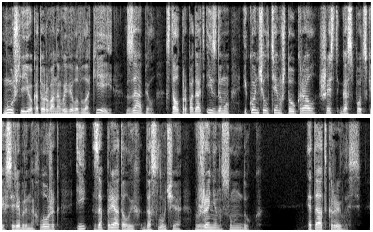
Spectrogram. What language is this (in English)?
Russian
